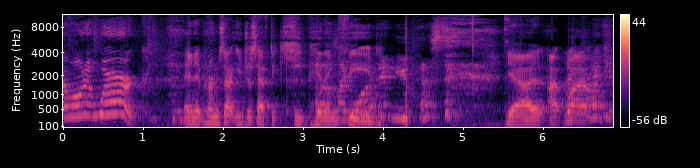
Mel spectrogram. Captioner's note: wheezes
